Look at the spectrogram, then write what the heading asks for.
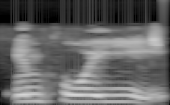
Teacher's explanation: So we're going to actually stress or emphasize that last part.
